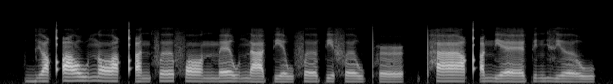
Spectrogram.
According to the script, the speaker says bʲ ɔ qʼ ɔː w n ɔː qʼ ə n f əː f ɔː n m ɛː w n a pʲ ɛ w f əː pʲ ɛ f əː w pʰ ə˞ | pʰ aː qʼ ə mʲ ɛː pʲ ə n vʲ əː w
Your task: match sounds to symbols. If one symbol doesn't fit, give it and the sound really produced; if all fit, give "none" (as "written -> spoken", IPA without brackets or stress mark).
none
